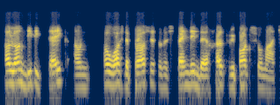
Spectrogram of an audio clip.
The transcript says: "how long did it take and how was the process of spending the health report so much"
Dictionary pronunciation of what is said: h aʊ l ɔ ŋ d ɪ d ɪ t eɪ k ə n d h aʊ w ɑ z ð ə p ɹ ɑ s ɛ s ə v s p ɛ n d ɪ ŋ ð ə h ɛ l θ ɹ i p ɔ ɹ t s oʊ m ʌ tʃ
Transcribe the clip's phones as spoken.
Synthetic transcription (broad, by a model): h aʊ l ɔ ŋ d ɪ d ɪ t eɪ k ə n h aʊ w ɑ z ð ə p ɹ ɑ s ɛ s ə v s p ɛ n d ɪ ŋ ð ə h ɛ l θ ɹ i p ɔ ɹ t s oʊ m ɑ tʃ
